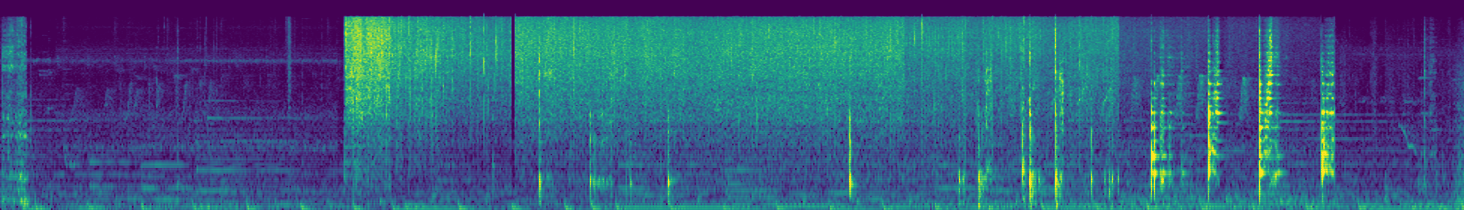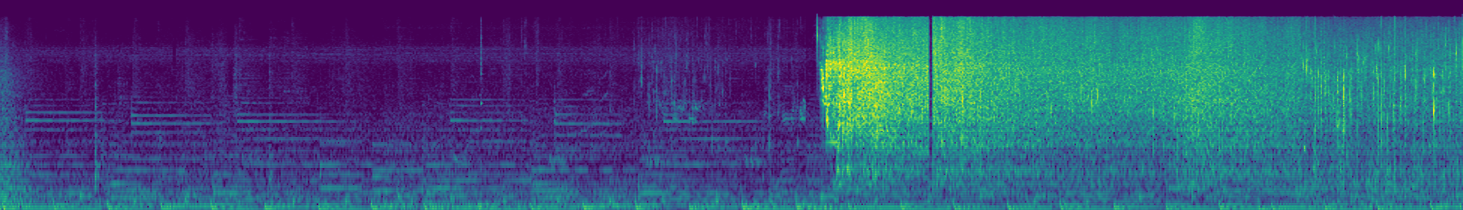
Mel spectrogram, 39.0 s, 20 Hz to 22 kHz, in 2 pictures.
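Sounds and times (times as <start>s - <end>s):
wooden spoon scraping pan: 0.0s - 0.5s, 7.2s - 9.2s, 11.3s - 17.8s
onions sizzling in oil: 4.6s - 17.8s, 30.4s - 39.0s.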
